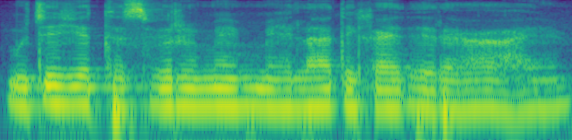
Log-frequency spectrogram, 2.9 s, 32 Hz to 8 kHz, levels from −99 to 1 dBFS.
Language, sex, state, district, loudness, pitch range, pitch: Hindi, male, Arunachal Pradesh, Papum Pare, -15 LUFS, 115-125 Hz, 120 Hz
